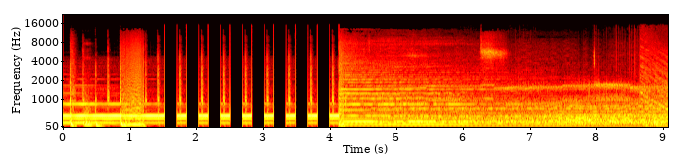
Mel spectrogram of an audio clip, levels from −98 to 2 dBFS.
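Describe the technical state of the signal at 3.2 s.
At 3.2 s the signal is in a stutter with silent gaps (1.52–4.14 s): a 139 ms fragment repeats every 327 ms with 188 ms of digital silence, likely a stalled stream retrying.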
